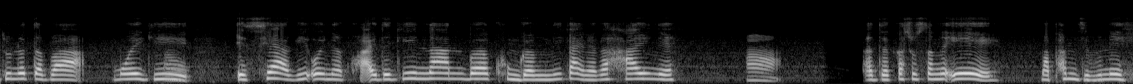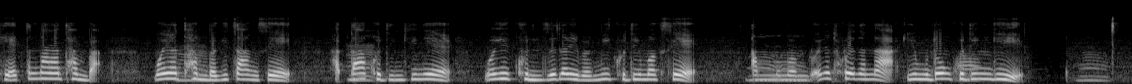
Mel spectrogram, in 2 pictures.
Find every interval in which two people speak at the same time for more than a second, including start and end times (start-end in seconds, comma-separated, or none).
none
